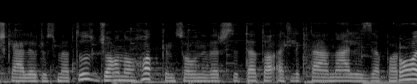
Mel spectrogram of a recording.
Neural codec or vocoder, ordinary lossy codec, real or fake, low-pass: none; MP3, 48 kbps; real; 7.2 kHz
